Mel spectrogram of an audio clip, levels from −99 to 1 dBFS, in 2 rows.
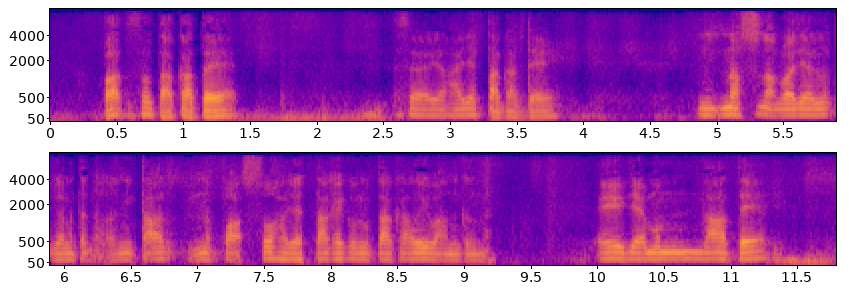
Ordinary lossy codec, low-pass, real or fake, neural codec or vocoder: MP3, 32 kbps; 7.2 kHz; fake; codec, 16 kHz in and 24 kHz out, 0.4 kbps, LongCat-Audio-Codec, fine tuned four codebook decoder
